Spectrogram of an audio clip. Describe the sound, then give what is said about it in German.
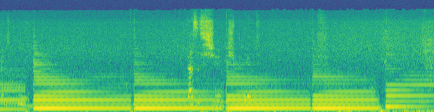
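An acoustic guitar is tuned, single low strings plucked and left ringing about every second and a half, the pitch nudged slightly between plucks. Clear, with a brief murmur of voices midway. “Da würde ich aber noch mal ganz kurz stimmen”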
